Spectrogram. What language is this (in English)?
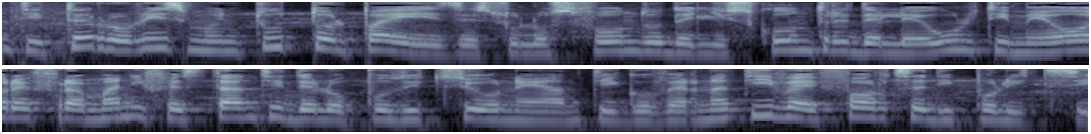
Italian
